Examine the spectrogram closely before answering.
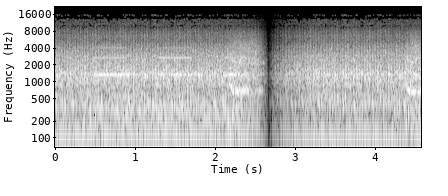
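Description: Steady mechanical running noise like a small engine or motor, with a faint thin whine over it. It cuts out abruptly about two and a half seconds in and starts again at once.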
